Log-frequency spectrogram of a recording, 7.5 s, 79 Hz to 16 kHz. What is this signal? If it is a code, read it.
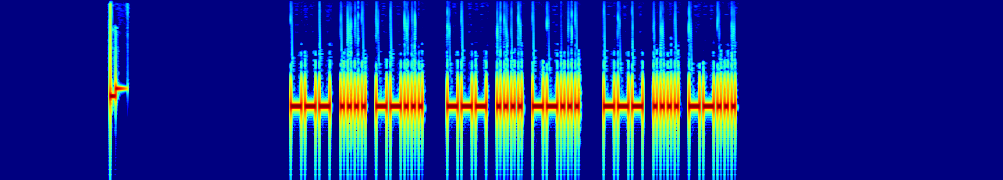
Morse code, heard as a keyed tone, about 44 wpm, 700 Hz. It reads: OH7 OH7 OH7
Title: Callsign Prefixes for Top 25 DXCC - Repeated 3x - 45wpm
